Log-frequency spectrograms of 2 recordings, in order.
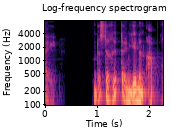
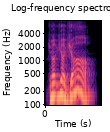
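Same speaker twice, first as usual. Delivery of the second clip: high, loud repeated echo voice; calling echoes; 13 semitones higher, 5 dB louder, slower than usual. A narrator's reading. Echoes answer the knight's question, high ringing call. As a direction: ring it out like echoes from an abyss. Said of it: "riefen die Echos".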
